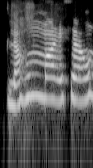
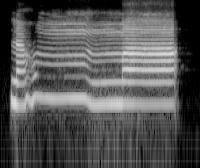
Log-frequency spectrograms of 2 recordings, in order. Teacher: मुशद्दद कर रही हूँ, मतलब गुन्ने के साथ पढ़ रही हूँ 1 मीम को गिराकर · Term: इदगाम शफवी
